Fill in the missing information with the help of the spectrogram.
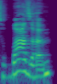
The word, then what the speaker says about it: WASM: Our topic today is WebAssembly, or WASM, pronounced as WASM, and or philosophy.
